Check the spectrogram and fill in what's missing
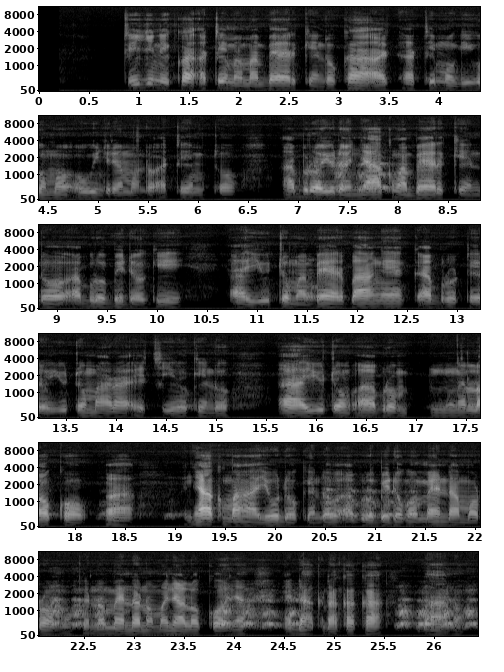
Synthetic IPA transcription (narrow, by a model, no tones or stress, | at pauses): tid͡ʒnɪkaʔatɪmamabɛɾkendokaatɪmɔɡɪɡomɔowiɲd͡ʒɾɛmɔndɔ̰a̰tɪmtʰɔ | abɾojʊdɔɲakmabɛɾkendoa̰bɾobedoɡɪ | ajutomabɛrbaŋɛkabɾoteɾojutomaɾaet͡ʃiɾokendo | ajutoabɾɔ | lɔkɔa | ɲakmaːjʊdɔkendoabɾobedoɡɔmɛndamɔɾɔmɔkendomɛndanɔmaɲalɔkɔɲaɛdaknakakad̪anɔ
